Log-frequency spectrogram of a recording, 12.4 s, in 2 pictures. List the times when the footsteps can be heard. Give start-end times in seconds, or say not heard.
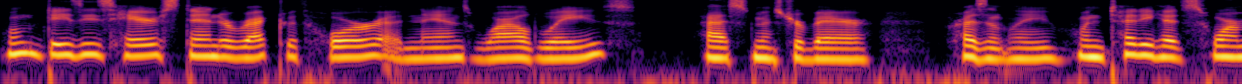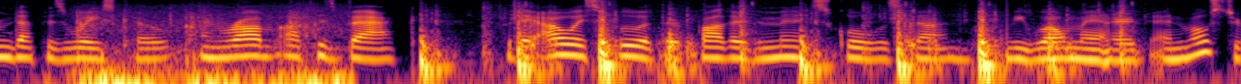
6.5-11.9.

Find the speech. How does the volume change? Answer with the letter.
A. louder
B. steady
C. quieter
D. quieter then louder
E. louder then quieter
B.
